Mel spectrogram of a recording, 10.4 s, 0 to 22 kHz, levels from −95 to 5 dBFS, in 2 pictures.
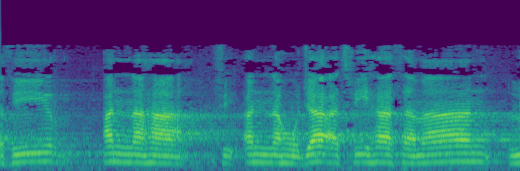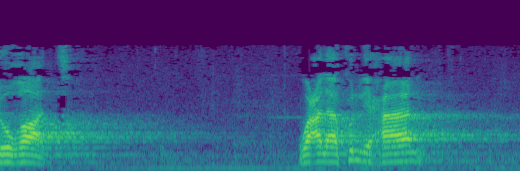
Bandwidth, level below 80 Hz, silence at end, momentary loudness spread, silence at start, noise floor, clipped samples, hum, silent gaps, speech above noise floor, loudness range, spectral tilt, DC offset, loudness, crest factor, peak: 8.8 kHz; -54 dBFS; 0.1 s; 18 LU; 0 s; -48 dBFS; under 0.1%; none; none; 31 dB; 6 LU; -4.5 dB/octave; under 0.1%; -17 LUFS; 18 dB; 0 dBFS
